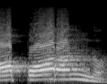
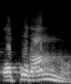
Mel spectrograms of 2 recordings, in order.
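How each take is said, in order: First: অপরাহ্ন with open "paw", "o-paw-ranno"; modern-dictionary অপরাহ্ন, open second vowel; without o-kar. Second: অপরাহ্ন with closed "po", "o-po-ranno"; older-style অপরাহ্ন with o after p; older dictionary pronunciation. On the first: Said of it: "ওকার ছাড়াও আমরা উচ্চারণ দেখতে পাবো". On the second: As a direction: round the প of অপরাহ্ন to "po". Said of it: "আগের অভিধানে হচ্ছে অপরাহ্ন". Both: Shown as a demonstration.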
